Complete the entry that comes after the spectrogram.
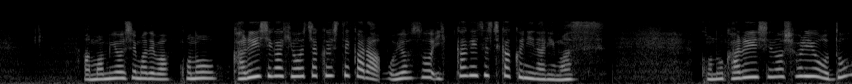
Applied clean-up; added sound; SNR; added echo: none; none; none; none.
